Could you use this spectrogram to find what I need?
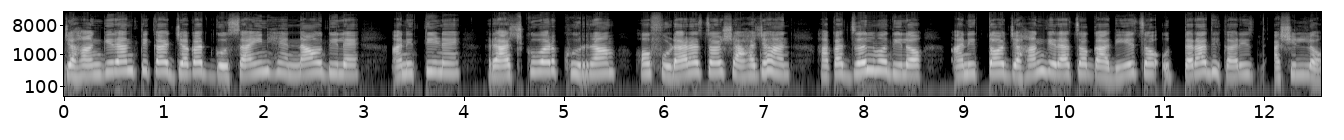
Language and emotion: Goan Konkani, neutral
